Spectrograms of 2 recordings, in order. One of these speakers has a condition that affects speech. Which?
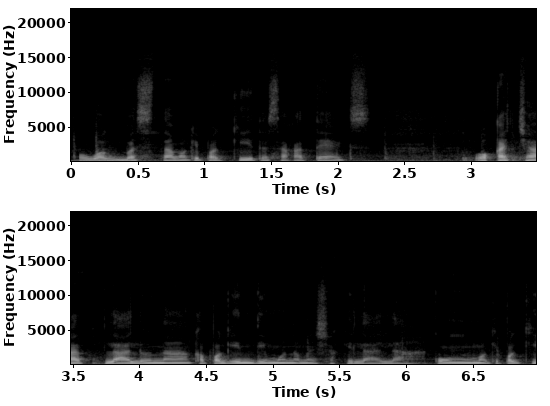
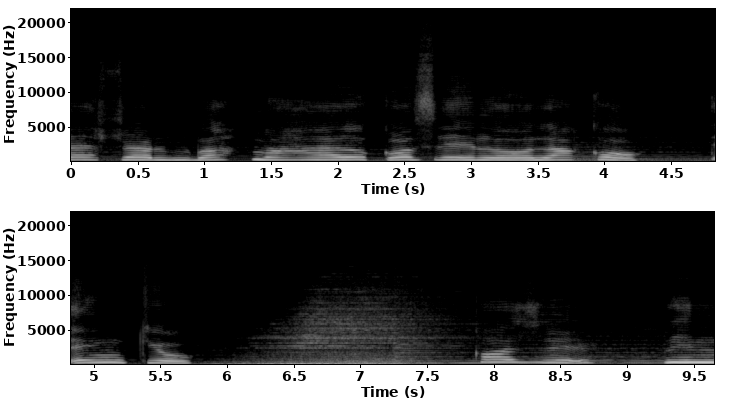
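The second: cerebral palsy; cannot walk; difficulty speaking.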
